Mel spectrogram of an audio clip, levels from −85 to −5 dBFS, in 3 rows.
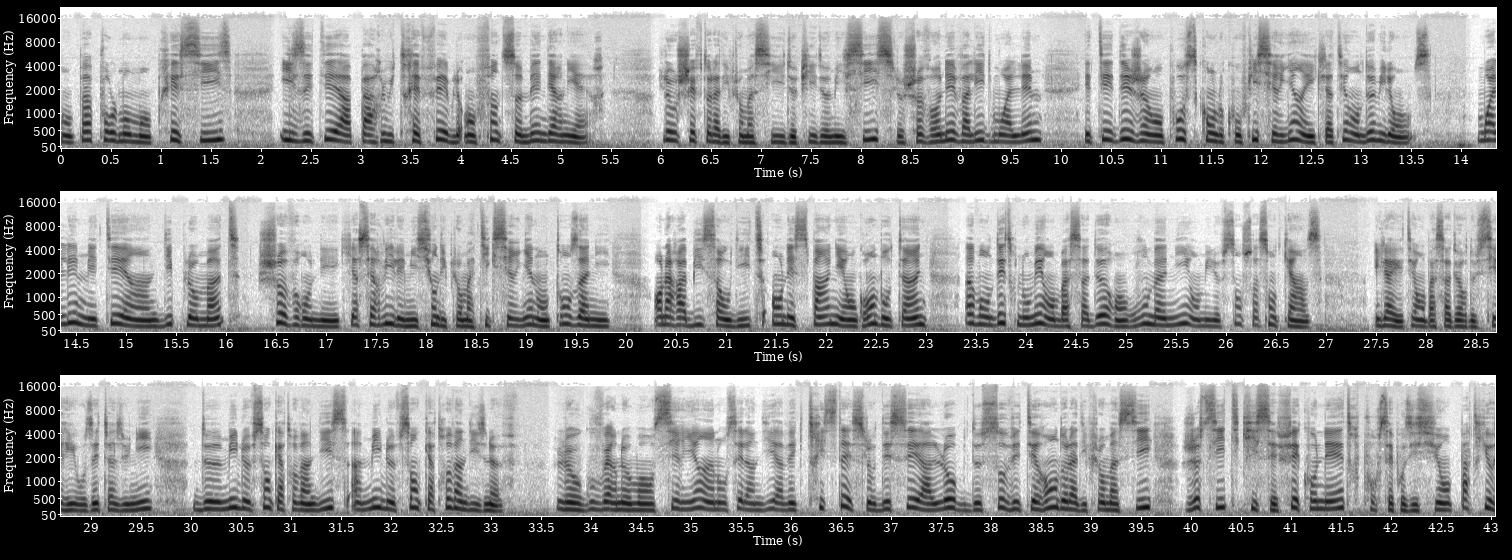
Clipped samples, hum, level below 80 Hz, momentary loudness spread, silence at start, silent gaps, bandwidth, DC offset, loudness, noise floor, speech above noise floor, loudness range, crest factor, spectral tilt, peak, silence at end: under 0.1%; none; -50 dBFS; 6 LU; 0 s; none; 19 kHz; under 0.1%; -20 LUFS; -40 dBFS; 20 dB; 1 LU; 14 dB; -4.5 dB/octave; -6 dBFS; 0 s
